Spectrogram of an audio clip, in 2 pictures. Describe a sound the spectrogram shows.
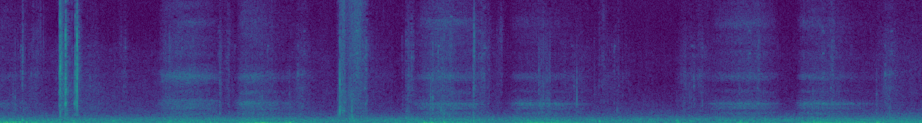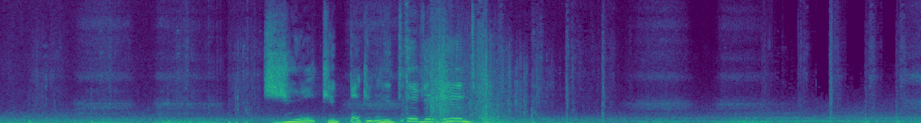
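Heavy footsteps thud on stone and rubble.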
